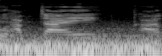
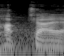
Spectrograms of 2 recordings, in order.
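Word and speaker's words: Hat Yai: Yeah, actually pronounced, I don't think it's called Hatyai. I think it's called Hatyai. Yeah, it's H-A, but it's H-A-T, eh. Yeah, Hatyai.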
